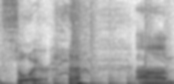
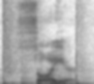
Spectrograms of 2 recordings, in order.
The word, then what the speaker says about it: Sawyer: ends up being Drayton Sawyer the name Sawyer I love this name because a lot of people will easily remember it's a play on the words it's a play on saw her Sawyer and that's and the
